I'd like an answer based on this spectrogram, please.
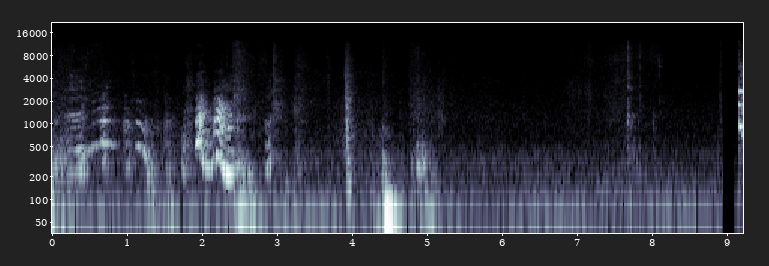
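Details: Siberian Husky, said to be crazy and hyperactive, letting out a brief burst of looping, wobbling howls during the first three seconds, followed by scattered thumps and clicks and then near quiet before a loud noise at the end.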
